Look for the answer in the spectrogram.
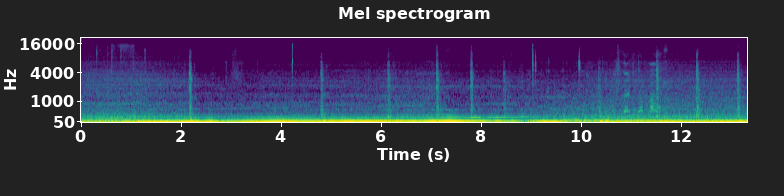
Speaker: Escutou esse barulho do câmbio aí? Pois é, Ford Ranger Power Stroke com 175 mil quilômetros rodados. O cliente veio até nós relatando esse barulho absurdo aí no câmbio. E quando liga a tração, o barulho piora.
